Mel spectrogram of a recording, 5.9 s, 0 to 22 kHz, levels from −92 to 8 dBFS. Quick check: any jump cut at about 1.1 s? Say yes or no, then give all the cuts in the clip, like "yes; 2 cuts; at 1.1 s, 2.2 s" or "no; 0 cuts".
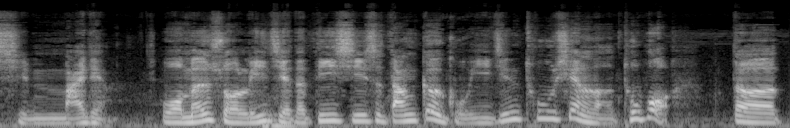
yes; 1 cut; at 1.1 s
